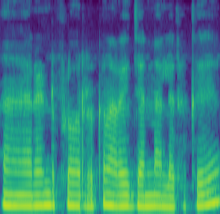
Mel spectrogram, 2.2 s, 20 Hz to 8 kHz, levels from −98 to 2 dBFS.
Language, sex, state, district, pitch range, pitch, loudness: Tamil, female, Tamil Nadu, Kanyakumari, 150-160 Hz, 155 Hz, -14 LUFS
